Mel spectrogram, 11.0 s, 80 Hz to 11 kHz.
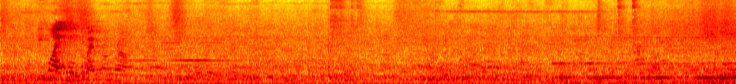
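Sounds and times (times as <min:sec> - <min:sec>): faint background voices: 0:00.0 - 0:11.0
hall room hum and rumble: 0:00.0 - 0:11.0.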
